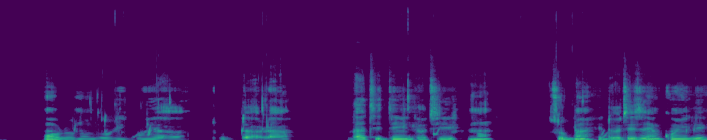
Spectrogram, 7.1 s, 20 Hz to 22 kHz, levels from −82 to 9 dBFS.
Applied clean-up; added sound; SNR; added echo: neural mask model Resemble Enhance denoiser.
